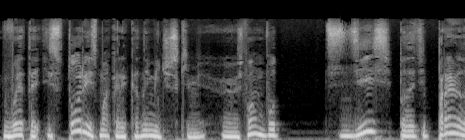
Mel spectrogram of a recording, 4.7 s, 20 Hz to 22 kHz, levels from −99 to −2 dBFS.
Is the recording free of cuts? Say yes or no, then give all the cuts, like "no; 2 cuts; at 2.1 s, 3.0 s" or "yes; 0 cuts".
no; 2 cuts; at 0.9 s, 2.4 s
